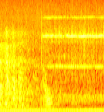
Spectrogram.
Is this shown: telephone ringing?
yes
